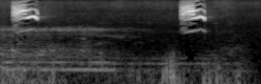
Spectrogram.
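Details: A wild sogon woodpecker, worked up and challenging a rival, gives two strong, high, grating calls that slur downward, roughly two seconds apart, above faint low background noise.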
